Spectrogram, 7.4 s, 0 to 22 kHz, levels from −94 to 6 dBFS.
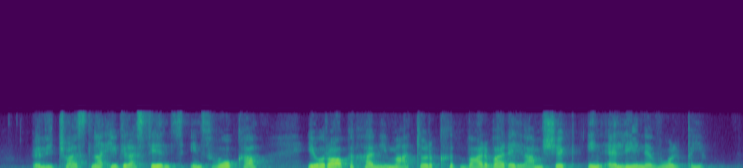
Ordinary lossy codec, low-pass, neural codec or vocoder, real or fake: none; 7.2 kHz; codec, 16 kHz in and 24 kHz out, 0.6 kbps, FocalCodec, streaming, 4096 codes; fake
